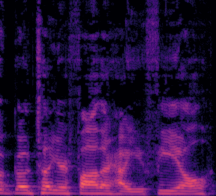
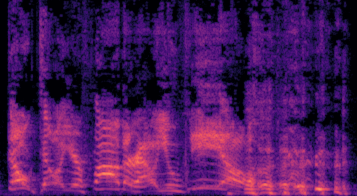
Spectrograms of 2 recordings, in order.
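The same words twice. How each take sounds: First: Said in the usual way. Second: High, very slow, hammed-up delivery; hammed-up line. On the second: Shown as a demonstration. Repeating the movie line, high and hammed-up. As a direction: stretch it out like a melodramatic actor.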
